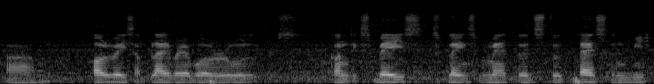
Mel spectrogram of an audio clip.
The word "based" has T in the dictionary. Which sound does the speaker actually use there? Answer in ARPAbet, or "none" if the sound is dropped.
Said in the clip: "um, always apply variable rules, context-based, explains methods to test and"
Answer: none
